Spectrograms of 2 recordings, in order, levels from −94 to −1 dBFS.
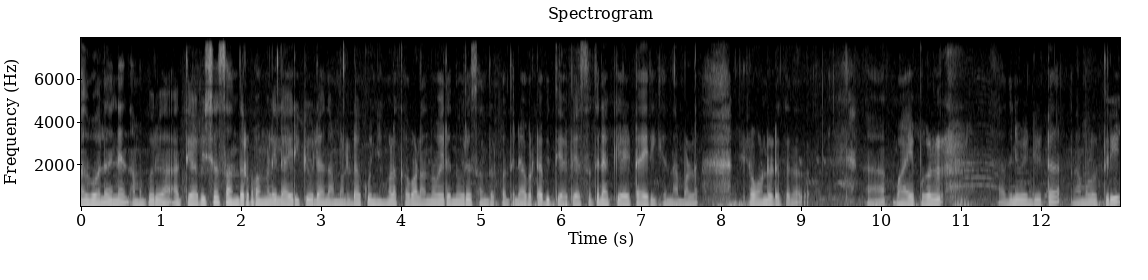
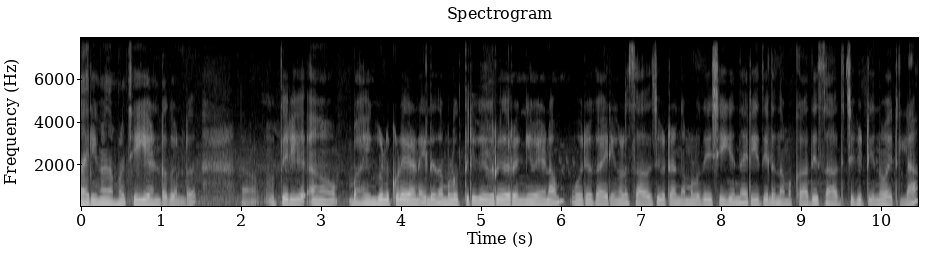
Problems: none marked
